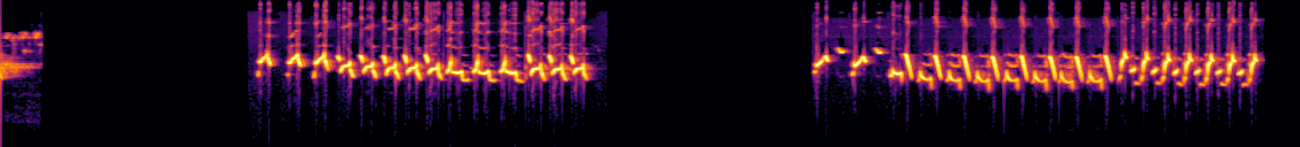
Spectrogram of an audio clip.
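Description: A Woodlark sings two fluty phrases of quick, repeated liquid notes, each run a few seconds long with a pause between, high-pitched and clear against silence.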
